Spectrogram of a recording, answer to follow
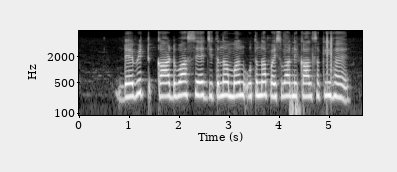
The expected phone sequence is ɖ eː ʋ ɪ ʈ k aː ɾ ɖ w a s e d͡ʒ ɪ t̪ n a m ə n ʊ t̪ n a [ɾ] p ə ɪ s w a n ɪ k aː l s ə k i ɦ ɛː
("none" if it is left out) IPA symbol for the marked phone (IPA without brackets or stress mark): none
